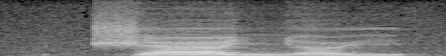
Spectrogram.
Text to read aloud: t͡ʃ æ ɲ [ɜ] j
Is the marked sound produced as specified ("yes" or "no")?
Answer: yes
